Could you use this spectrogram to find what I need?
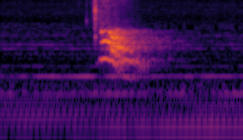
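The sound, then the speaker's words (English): A voice imitates an agitated raven with one sudden, harsh squawk that sounds almost like a dog's bark. It is loud, lasts a fraction of a second, and fades quickly. “I straight up thought that was someone's dog.”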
